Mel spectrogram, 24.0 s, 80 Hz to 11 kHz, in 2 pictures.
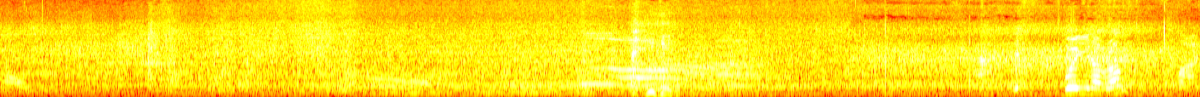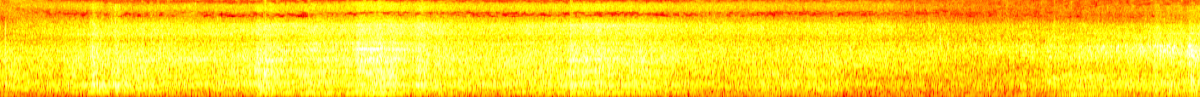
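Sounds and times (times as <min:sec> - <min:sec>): tyres splashing through mud: 0:00.0 - 0:24.0
truck engine running: 0:00.4 - 0:24.0.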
